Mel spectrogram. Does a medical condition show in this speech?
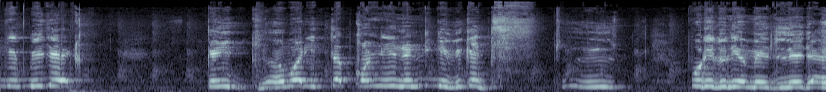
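Yes: cerebral palsy.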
